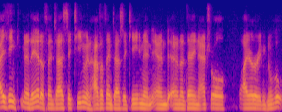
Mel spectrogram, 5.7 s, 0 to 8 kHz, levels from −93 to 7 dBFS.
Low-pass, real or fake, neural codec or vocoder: 7.2 kHz; fake; codec, 24 kHz, 0.9 kbps, WavTokenizer, medium speech release version 2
